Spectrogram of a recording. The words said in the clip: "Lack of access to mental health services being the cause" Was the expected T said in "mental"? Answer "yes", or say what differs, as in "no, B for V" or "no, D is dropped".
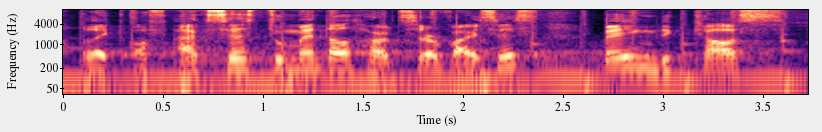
yes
